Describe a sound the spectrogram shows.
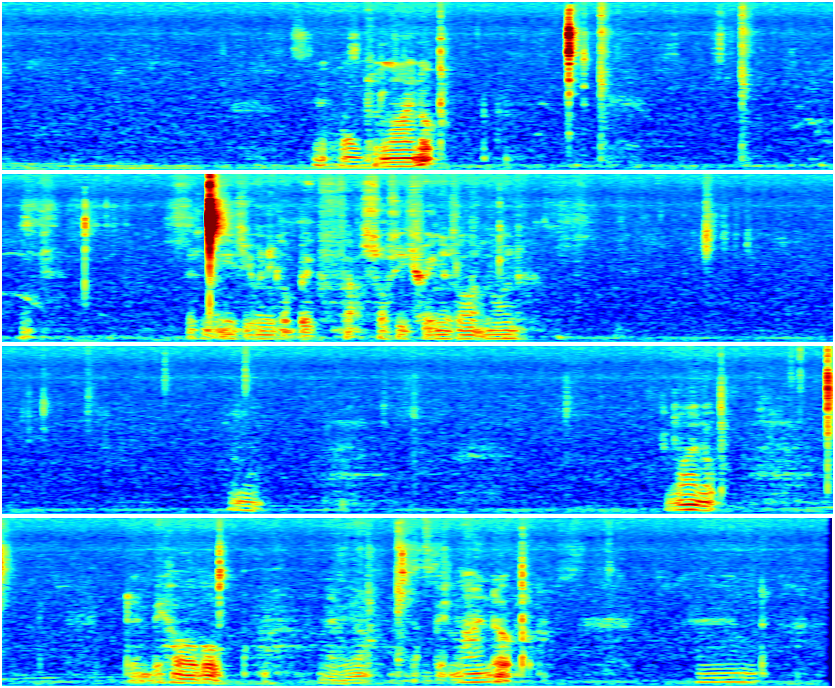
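Small plastic parts click and tap softly as they are handled.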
